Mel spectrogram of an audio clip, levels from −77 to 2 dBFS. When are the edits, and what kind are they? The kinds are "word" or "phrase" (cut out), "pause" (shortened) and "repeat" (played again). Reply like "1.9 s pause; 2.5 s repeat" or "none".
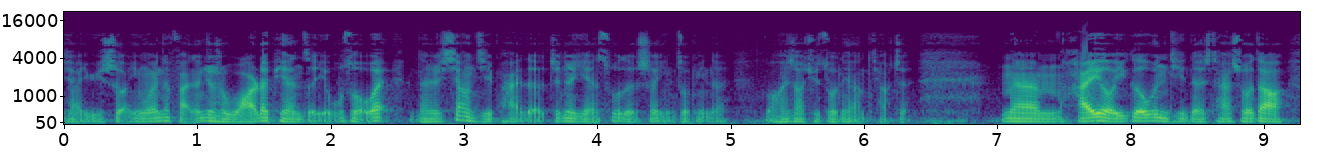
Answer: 2.5 s pause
